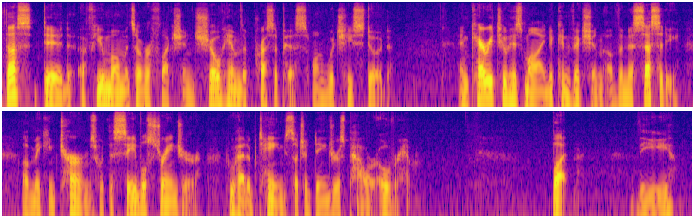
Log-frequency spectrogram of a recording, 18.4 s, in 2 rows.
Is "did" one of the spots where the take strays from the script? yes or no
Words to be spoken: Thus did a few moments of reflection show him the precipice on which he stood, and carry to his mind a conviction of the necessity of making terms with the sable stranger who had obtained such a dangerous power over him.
no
